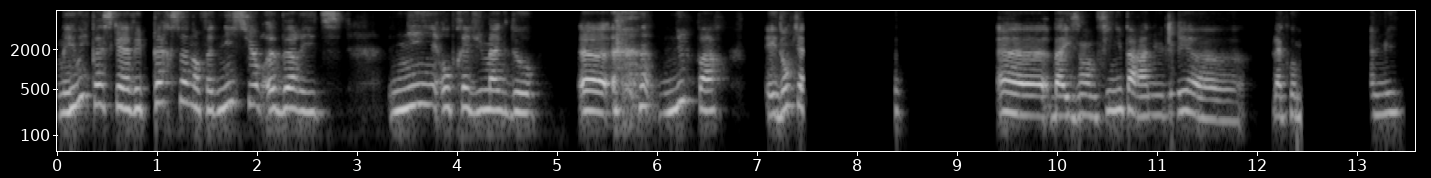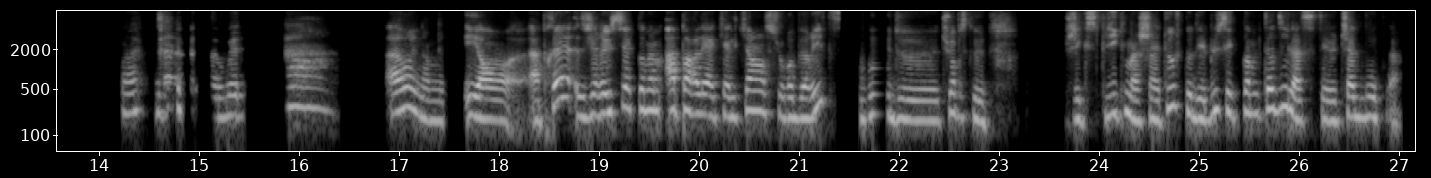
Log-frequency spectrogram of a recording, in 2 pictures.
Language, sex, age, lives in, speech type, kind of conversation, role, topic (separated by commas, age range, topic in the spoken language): French, female, 35-39, France, conversation, unstructured, none, Quelle invention historique a le plus changé notre quotidien ?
